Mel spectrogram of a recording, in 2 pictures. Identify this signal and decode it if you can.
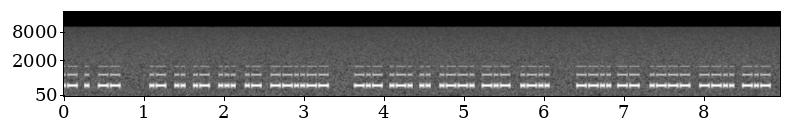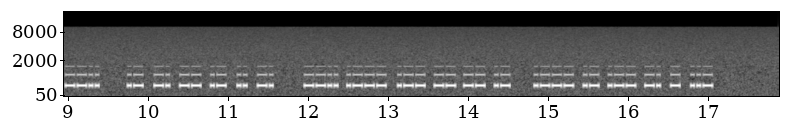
Morse code, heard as a keyed tone, hand-sent with a paddle, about 31 wpm, 510 Hz. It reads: … AIASA, KRIPKL ZMJZKZ ANMAIN ZJWMMA JAWNTU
